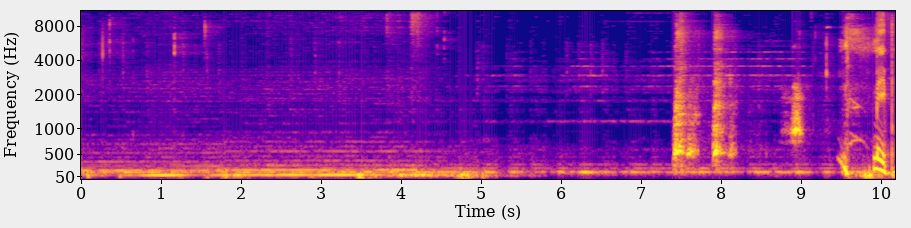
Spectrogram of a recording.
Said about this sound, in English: Okay, so there's dog out. Yeah, and our window's open, so she's barking at him.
